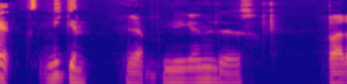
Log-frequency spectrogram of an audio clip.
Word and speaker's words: Negan: Negan.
